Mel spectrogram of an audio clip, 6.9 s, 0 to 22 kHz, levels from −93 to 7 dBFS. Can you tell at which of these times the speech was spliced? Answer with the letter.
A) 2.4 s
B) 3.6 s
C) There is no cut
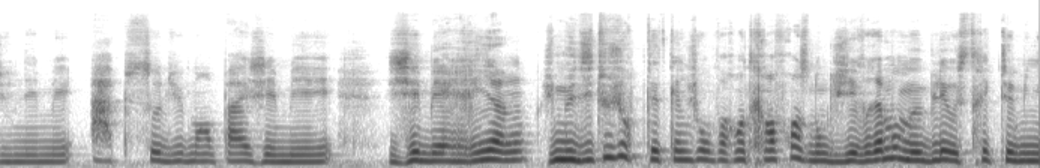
B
